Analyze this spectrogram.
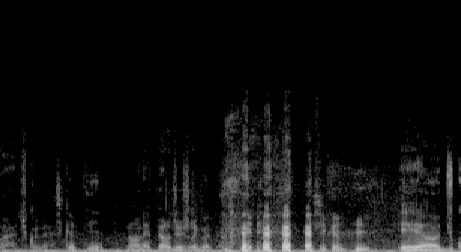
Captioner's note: laughs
